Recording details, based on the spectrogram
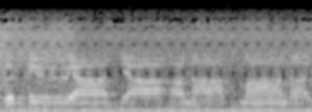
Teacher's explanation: Visarga gets dropped because of the vowel that follows.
